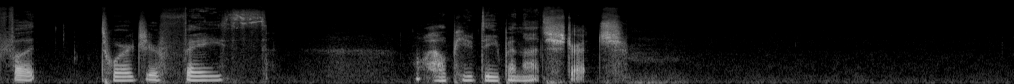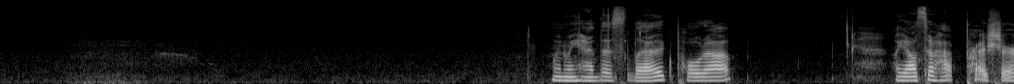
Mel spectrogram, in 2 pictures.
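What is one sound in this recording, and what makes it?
A woman speaks calmly and slowly, close to a microphone, with long pauses.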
